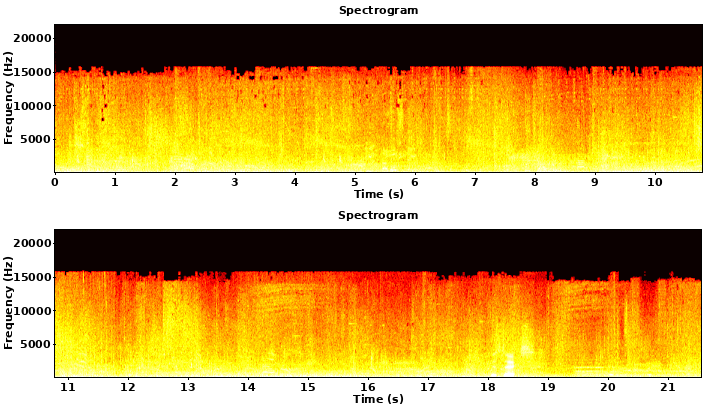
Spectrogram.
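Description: Game spells crackle and boom in a dense stream.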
